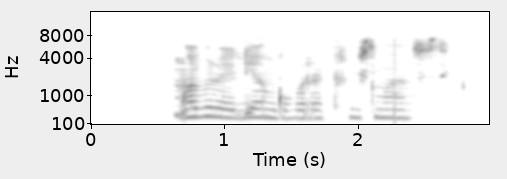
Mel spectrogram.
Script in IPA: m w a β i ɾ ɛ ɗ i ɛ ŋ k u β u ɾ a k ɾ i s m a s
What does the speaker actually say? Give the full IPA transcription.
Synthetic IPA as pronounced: m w a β i ɾ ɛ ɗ i a ŋ ɡ u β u ɾ a k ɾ i s m a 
